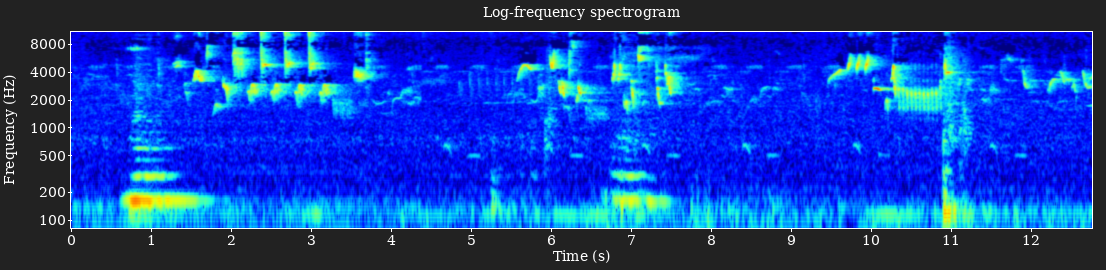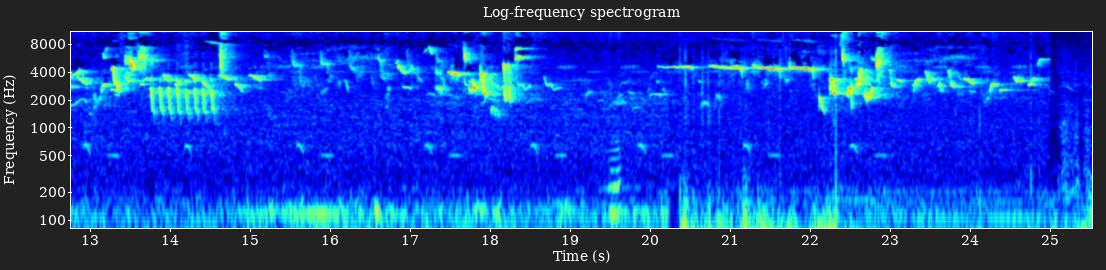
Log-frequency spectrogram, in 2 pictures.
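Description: Several songbirds chirping and singing in quick, repeated phrases, over a low steady hum, with a brief low rumble near the end.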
